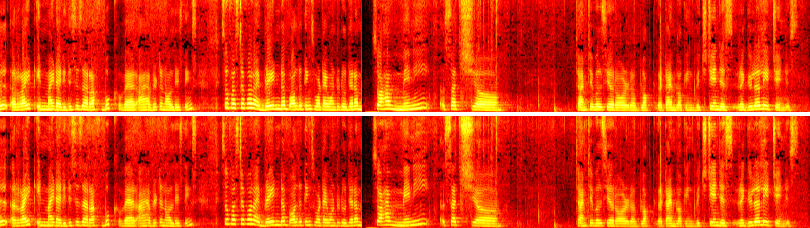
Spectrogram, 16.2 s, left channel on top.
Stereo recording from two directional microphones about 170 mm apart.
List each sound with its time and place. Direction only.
0.0 s speech: 5° left (ahead or behind)
4.5 s a woman's voice: 25° left (ahead or behind)
7.9 s speech: 5° left (ahead or behind)
11.5 s speech: centre (ahead or behind)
